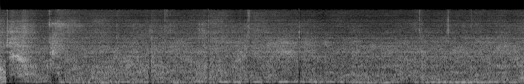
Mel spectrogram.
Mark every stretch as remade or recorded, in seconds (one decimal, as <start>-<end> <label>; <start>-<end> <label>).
0.0-5.2 remade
